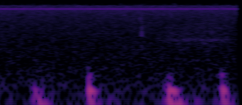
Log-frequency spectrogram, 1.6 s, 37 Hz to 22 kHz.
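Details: Normal heartbeat recorded on the left side of the chest while reading aloud: soft, muffled paired thumps about 70 beats a minute over faint room hum.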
